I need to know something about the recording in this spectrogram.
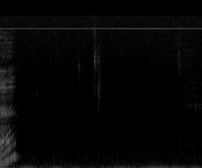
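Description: A few faint light clicks from a paintbrush tapping in the pans of a watercolour paint box as it picks up paint.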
